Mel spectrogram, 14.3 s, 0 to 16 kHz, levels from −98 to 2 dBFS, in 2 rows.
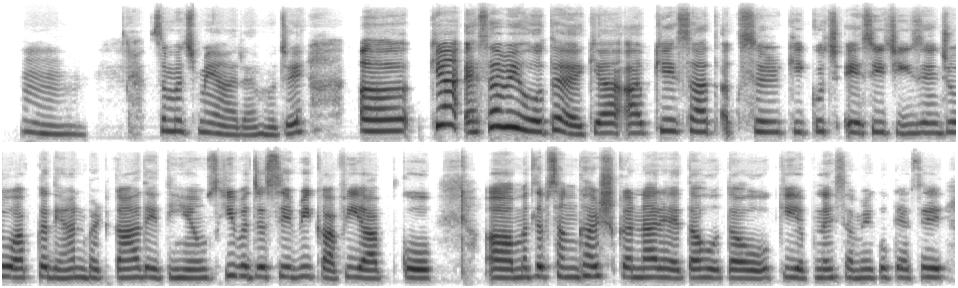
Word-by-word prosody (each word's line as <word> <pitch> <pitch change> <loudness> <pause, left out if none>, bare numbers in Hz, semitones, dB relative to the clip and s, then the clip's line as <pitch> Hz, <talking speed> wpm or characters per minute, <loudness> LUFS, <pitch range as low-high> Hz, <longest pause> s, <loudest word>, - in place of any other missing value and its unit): हुँ, 220 -6 -10 0.6
समझ 295 -3 -2
में 265 -2 -3
आ 220 -3 -4
रहा 195 -1 -10
है 205 - -9
मुझे। 215 +3 -3
अ, - - -7 1.0
क्या 455 +2 +9 0.2
ऐसा 390 +10 +4
भी 410 0 +9
होता 315 -2 +3
है 220 -4 +3
क्या 250 +3 0
आपके 250 +6 0
साथ 280 -2 0
अक्सर 275 -2 -3
कि 275 - -4
कुछ 290 -1 -4
ऐसी 260 +1 +1
चीज़ें 250 0 -3
जो 265 +1 -1
आपका 235 +2 0
ध्यान 230 0 -5
भटका 230 +1 -1
देती 230 -2 -5
हैं 220 - -2
उसकी 225 +6 -2
वजह 260 -2 -1
से 255 +1 -1
भी 260 +2 0
काफ़ी 235 +3 +1
आपको 220 +1 0 0.4
अ, 230 0 +4
मतलब 245 +2 0
संघर्ष 260 +1 0
करना 240 -1 +2
रहता 230 -1 -1
होता 220 0 -3
हो 215 0 -1
कि 240 -2 0
अपने 225 +1 -4
समय 225 -2 -7
को 240 +2 -7
कैसे 240 0 -3
240 Hz, 190 wpm, -22 LUFS, 225-265 Hz, 1.0 s, क्या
